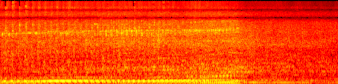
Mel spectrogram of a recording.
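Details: Ural motorcycle twin at idle: uneven low thumping with a light knock on each firing, fading as revs drop; someone wonders if generator brushes at low revs; cause unconfirmed; engine knock at idle.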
